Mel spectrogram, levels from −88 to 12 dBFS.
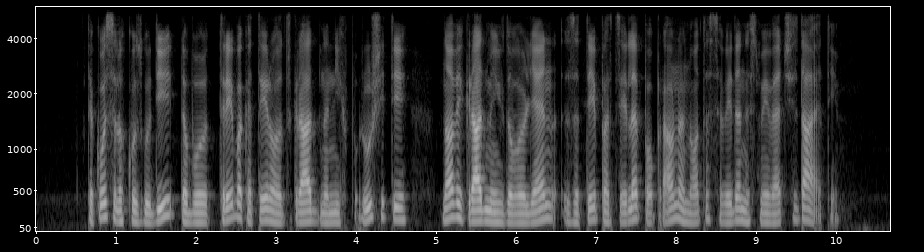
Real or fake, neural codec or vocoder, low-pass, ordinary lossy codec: real; none; 5.4 kHz; none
